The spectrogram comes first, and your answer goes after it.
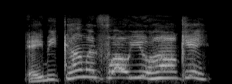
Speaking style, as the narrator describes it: screeched

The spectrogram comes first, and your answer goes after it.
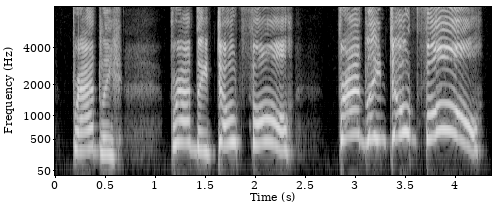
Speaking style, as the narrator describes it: Margaret screaming

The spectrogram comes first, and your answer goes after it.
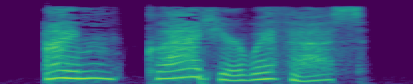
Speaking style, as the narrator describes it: Meriden says in her sweet voice

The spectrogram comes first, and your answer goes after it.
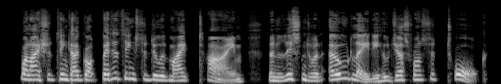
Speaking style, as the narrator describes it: said Anna Grammer indignantly

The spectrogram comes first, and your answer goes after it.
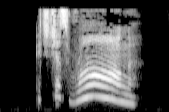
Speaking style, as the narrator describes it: I whimpered

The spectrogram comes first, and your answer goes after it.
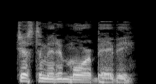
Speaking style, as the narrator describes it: he said, his voice rougher than he intended

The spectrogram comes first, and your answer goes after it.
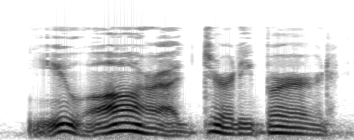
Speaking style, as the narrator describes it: he rasps

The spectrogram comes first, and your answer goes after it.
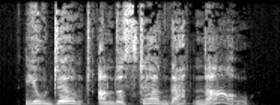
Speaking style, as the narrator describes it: Violet said sharply

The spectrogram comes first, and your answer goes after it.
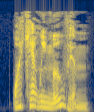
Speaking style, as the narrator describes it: Fran asked desperately

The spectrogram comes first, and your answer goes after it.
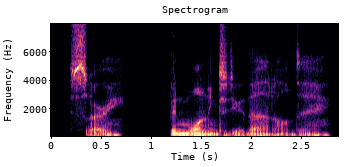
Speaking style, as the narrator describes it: he says in a low voice

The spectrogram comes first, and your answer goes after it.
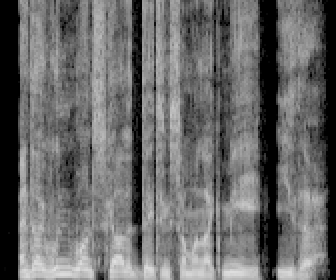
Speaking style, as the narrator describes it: he snapped

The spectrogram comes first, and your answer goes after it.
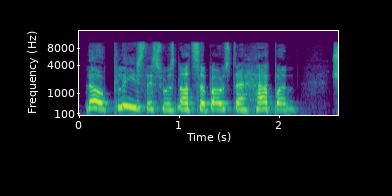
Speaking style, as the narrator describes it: She could hear Myrcella shrieking too, her voice shrill with fear

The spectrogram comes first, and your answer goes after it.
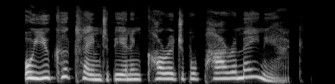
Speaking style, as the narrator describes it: said Lucy cheerfully

